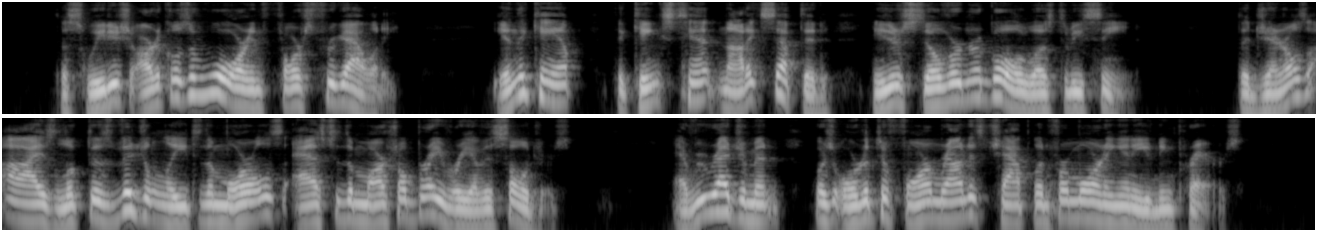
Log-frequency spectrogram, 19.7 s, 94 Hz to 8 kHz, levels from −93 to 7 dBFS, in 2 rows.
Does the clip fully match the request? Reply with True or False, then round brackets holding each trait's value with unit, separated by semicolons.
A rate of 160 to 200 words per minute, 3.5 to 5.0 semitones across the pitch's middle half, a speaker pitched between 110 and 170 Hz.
True (165 wpm; 4.6 semitones; 135 Hz)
